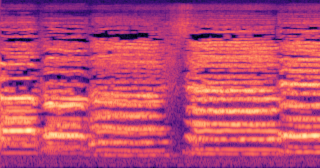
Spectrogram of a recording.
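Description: Choir singing a cappella in held chords that change every second or so, with a brief breath break a little past halfway and then a long sustained chord.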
